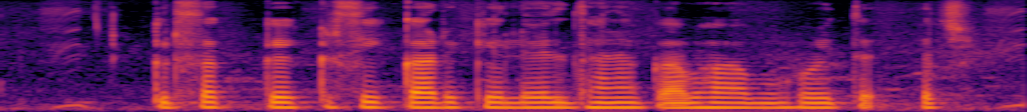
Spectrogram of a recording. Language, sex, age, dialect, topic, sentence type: Maithili, male, 18-24, Southern/Standard, agriculture, statement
